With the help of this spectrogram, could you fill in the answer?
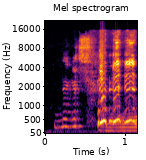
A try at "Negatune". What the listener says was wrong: Negatune? Yeah, Nega, not Nigga.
